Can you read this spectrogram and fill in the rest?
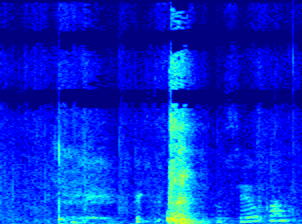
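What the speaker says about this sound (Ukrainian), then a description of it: "я так чхнула" A woman sneezes once, loud and close, a sharp burst in the middle of a quiet indoor moment, with brief talk just before and after it.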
